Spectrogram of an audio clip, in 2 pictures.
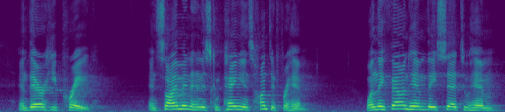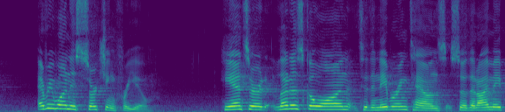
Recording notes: Recorded at Ebenezer UMC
